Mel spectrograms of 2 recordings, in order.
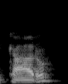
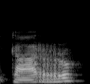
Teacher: As vibrantes entre si, como em caro, vibrante simples, e carro, vibrante múltipla. A gente aqui no Nordeste não pronuncia isso como vibrante múltipla, mas a gente pronuncia isso como aspiração, carro.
